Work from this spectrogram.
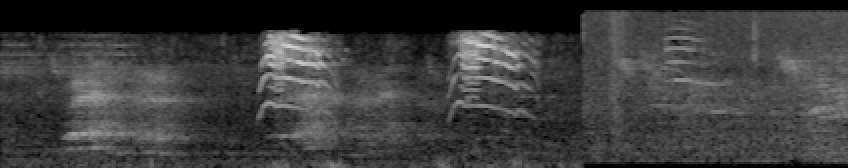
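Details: Newborn kittens meowing twice, a second and a half apart. The calls are short and high and bend downward, with faint murmuring and rustling in the background.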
